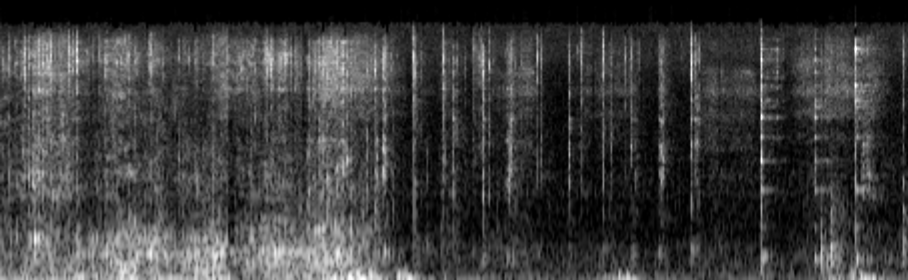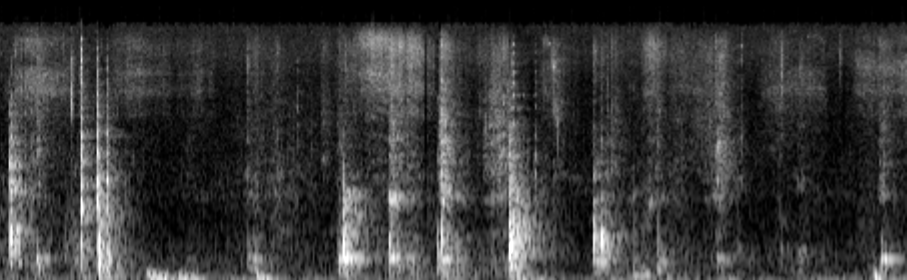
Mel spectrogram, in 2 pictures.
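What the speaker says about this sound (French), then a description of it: "Tout ça dans la moulinette." A hand-cranked food mill grinding a hash of meat with milk-soaked brioche bread, giving repeated ratcheting, clicking mechanical sounds in uneven bursts, fairly close, with no talk.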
